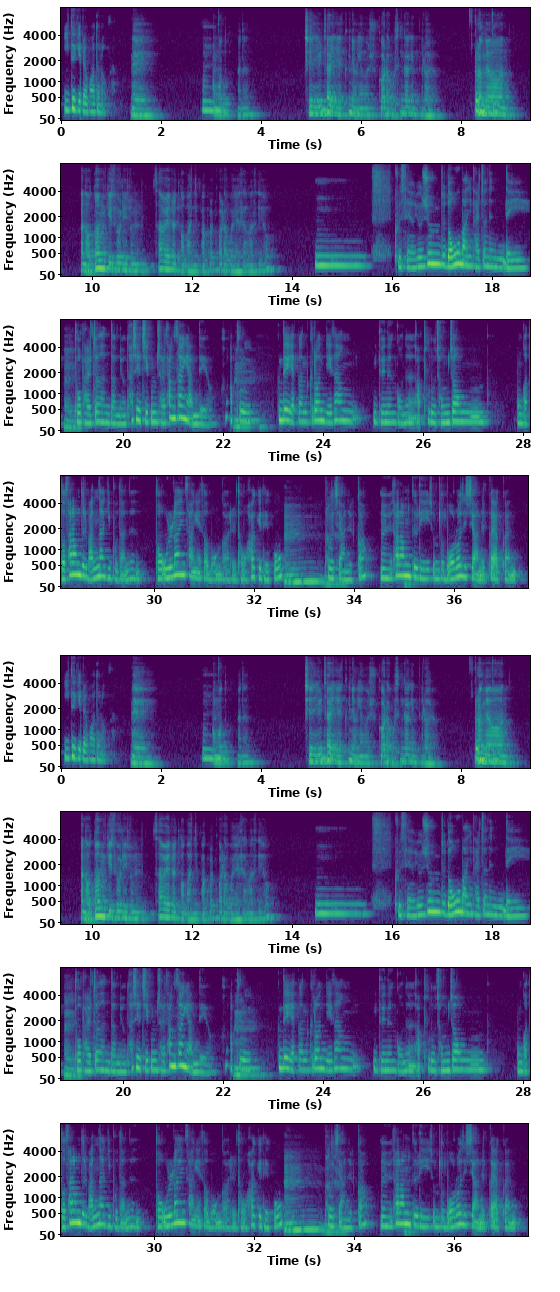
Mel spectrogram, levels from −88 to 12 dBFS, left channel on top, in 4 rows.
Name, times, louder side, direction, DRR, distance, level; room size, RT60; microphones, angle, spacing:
voice 1, 0.1-0.9 2.8-3.4 5.2-5.4 8.3-8.8 14.5-18.7 19.0-21.9 22.3-22.6 23.1-24.7 25.0-27.2 27.9-29.8 30.0-32.6 33.5-34.3 34.5-37.2, left 1 dB, 30° left, 11 dB, 0.7 m, -20 dB
voice 2, 1.4-1.8 3.0-3.2 3.5-3.8 4.9-7.5 8.3-9.0 9.8-13.6 18.8-19.1 22.2-22.8 32.6-33.8 35.0-35.1, equal, 10° right, 5 dB, 2.8 m, -24 dB
17.5 x 11.5 x 7.0 m, 0.42 s
head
